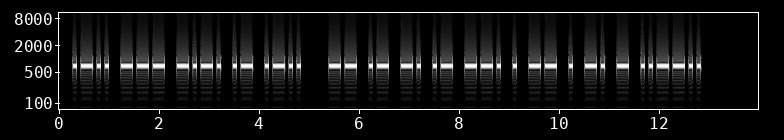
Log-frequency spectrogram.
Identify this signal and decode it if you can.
Morse code, heard as a keyed tone, about 15 wpm, 700 Hz. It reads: LOCAL MANAGEMENT?
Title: Sentences from Top 1000 Words - Review Part 4 - 15wpm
